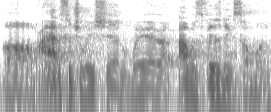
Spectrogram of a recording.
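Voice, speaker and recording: The speaker has a New York accent and fairly even intonation. Room echo can be heard. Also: man. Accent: New York City. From New York City, South Bronx. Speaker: vlogger. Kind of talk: monologue commentary. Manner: articulate; repetitive fillers.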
